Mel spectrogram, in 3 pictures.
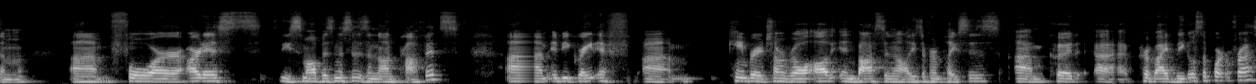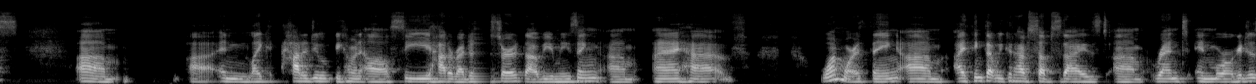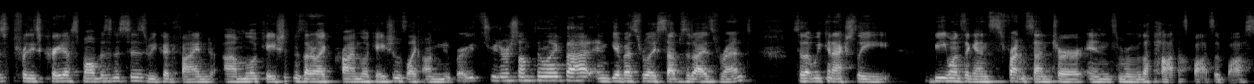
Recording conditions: video call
